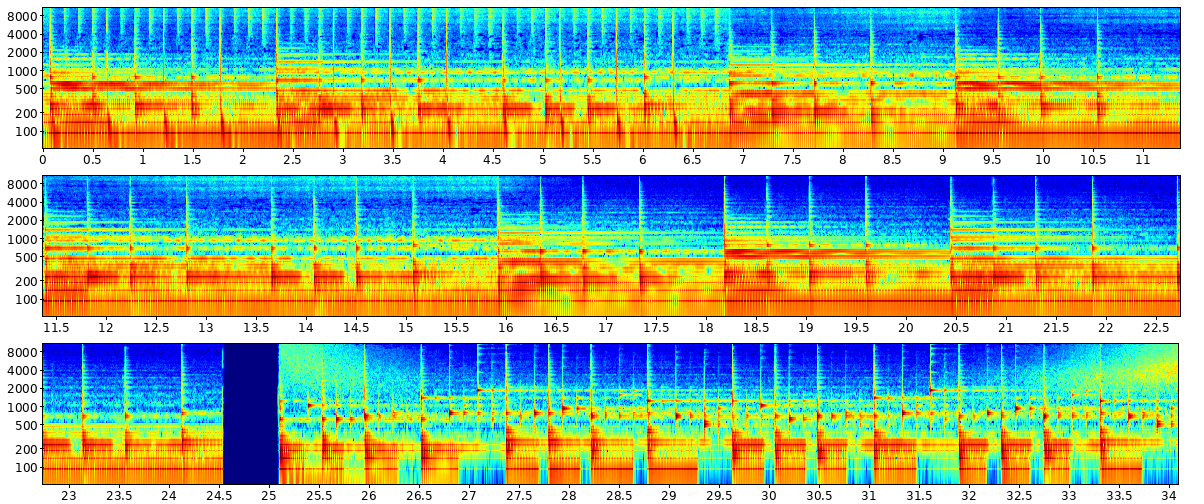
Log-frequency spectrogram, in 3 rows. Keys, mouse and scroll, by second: 3.6 F8, 7.9-10.5 typing, 13.2-14.8 typing.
